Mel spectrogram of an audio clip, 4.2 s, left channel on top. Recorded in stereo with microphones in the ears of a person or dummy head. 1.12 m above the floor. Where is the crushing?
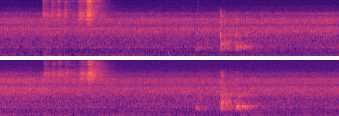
50° left (ahead or behind), 5.5 m.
